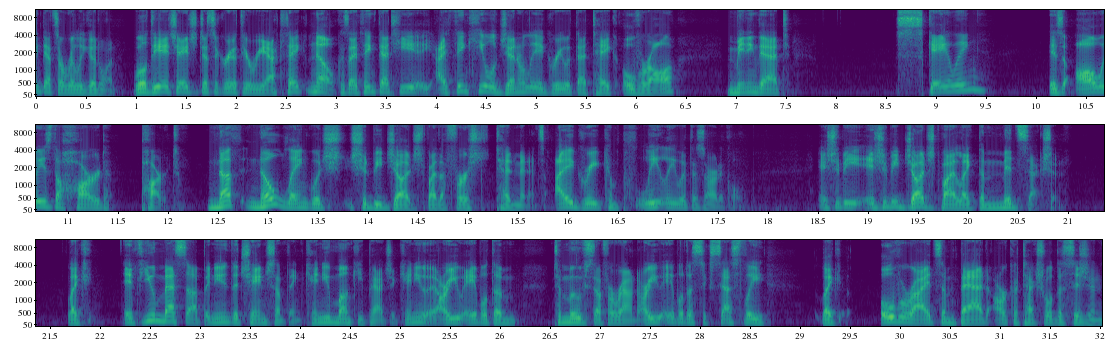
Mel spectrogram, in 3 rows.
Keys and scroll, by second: 4.0 alt+[, 26.4 alt+[.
